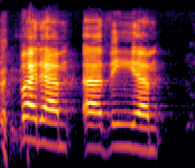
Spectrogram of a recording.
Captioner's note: laughter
